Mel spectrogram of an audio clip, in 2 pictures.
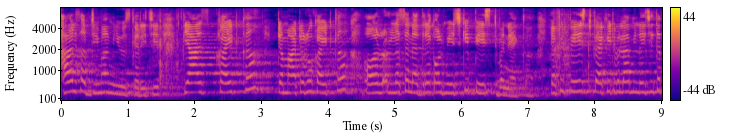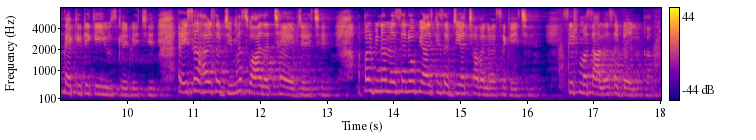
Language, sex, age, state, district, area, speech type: Maithili, female, 30-45, Bihar, Supaul, rural, spontaneous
